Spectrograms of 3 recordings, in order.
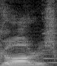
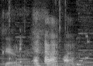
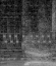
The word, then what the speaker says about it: garish: standing next to a garish car you it's pronounced garish garish a nice car a garish car the chief prosecutor was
